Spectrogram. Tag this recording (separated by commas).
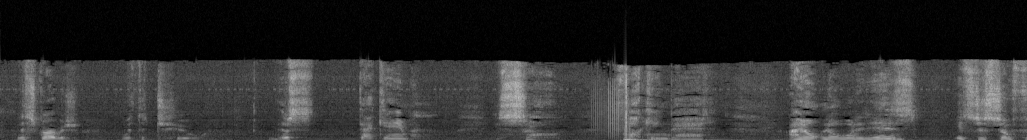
Speech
